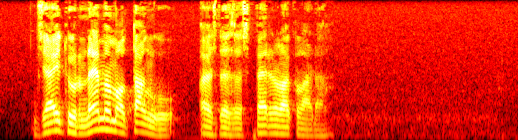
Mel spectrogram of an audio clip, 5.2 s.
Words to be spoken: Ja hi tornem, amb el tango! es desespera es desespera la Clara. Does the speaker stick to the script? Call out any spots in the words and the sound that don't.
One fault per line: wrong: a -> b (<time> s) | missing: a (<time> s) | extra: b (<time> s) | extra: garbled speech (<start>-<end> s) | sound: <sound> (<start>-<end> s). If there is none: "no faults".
missing: es desespera (2.8 s)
